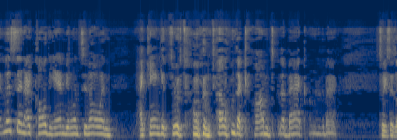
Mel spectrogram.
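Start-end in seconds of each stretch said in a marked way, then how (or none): 0.1-6.8 exasperated caller. Retold or imitated. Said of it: "I'm like".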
